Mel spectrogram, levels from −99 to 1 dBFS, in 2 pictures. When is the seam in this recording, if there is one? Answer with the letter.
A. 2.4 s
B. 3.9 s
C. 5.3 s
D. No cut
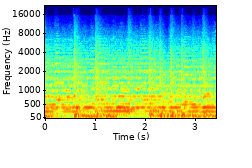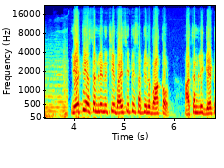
B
